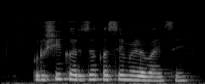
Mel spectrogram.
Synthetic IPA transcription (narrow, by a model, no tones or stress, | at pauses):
kɾuɕiːkəɾd͡zəkəsemiɭʋajt͡se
